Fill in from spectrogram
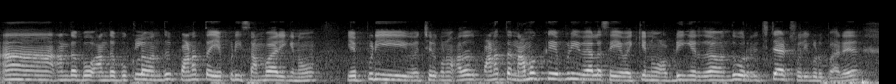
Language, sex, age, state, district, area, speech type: Tamil, male, 18-30, Tamil Nadu, Tiruvannamalai, urban, spontaneous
